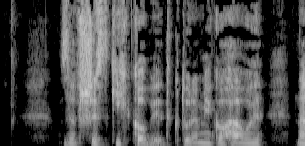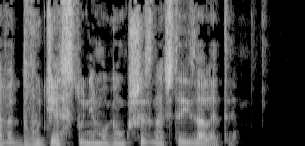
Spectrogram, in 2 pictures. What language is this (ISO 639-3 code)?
pol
